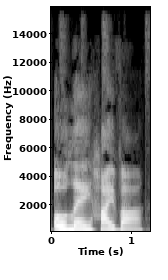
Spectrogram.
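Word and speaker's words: ole hyvä: Ole hiva is pronounced ole hiva with the emphasis on the second syllable of hiva. The O sound is similar to the U in fur, but with rounded lips.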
